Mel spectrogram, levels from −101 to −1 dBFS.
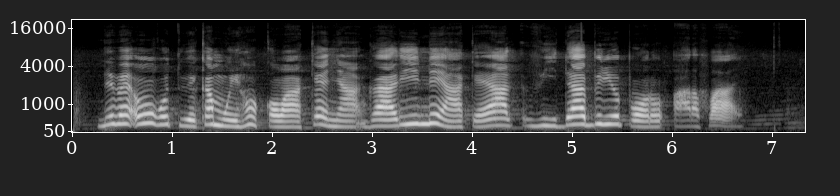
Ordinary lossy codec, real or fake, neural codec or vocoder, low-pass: none; real; none; 19.8 kHz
